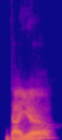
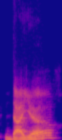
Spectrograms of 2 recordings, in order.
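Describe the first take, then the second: No difference in how they are said.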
